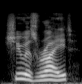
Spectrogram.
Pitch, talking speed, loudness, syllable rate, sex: 210 Hz, 220 wpm, -14 LUFS, 4.5 syllables/s, female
